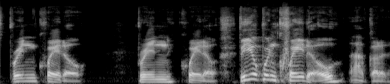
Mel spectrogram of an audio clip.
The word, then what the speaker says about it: Brinquedo: It's two syllables. Brinquedo.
